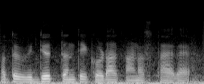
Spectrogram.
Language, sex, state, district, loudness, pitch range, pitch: Kannada, male, Karnataka, Bangalore, -18 LUFS, 95-115 Hz, 110 Hz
